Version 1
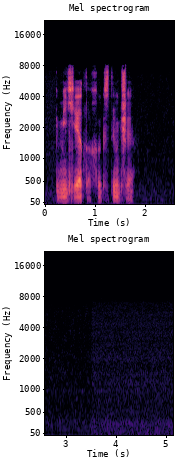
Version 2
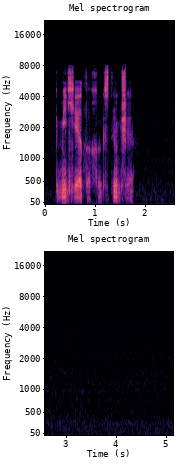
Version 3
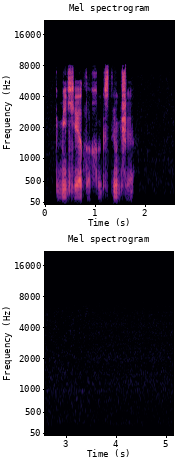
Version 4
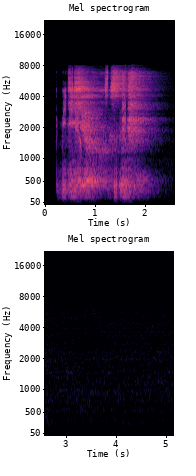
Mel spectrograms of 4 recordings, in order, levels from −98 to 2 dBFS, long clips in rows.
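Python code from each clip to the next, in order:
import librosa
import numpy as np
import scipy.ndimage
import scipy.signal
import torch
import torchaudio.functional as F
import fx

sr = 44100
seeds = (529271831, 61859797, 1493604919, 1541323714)

y1 = fx.level_steps(x, sr, step_db=17)
y1 = y1 * 10.0 ** (3.5 / 20.0)
y2 = scipy.signal.sosfilt(scipy.signal.bessel(2, 570.0, 'highpass', norm='mag', fs=sr, output='sos'), y1)
y2 = y2 * 10.0 ** (2.0 / 20.0)
y3 = fx.rev_plate(y2, sr, seeds[0], rt60_s=1.1, hf_ratio=0.9, predelay_ms=105, drr_db=-8.0)
y3 = y3 * 10.0 ** (-8.5 / 20.0)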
